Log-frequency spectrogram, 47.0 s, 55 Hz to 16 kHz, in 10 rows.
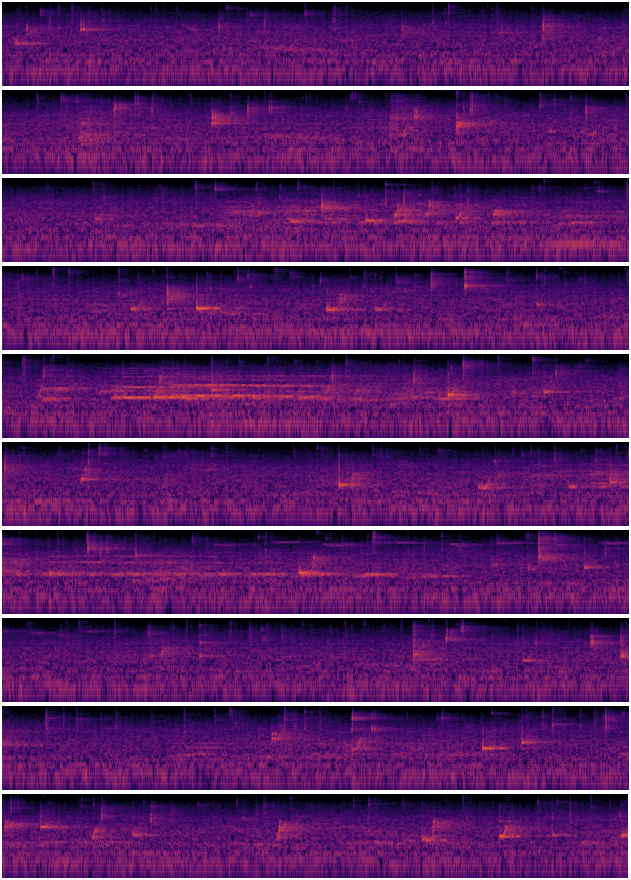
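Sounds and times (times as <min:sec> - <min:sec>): faint water hiss: 0:00.0 - 0:47.0
water plops and plinks: 0:10.0 - 0:19.3, 0:25.8 - 0:35.0, 0:39.0 - 0:47.0
water drops plinking: 0:28.0 - 0:34.5.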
